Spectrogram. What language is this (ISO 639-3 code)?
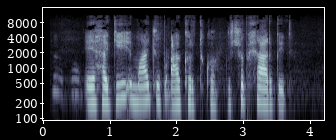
abk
